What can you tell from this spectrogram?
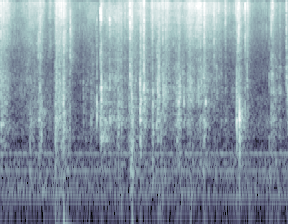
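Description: Faint rustling and crinkling of plastic MRE ration packets being slid out of the meal bag, with scattered light clicks and taps, one a little louder about three and a half seconds in.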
